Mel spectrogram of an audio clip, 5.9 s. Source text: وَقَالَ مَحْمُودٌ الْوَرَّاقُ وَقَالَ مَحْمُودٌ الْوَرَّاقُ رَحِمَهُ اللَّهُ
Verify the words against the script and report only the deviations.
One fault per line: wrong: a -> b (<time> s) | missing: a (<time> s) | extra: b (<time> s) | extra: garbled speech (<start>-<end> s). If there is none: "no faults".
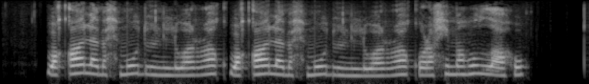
no faults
